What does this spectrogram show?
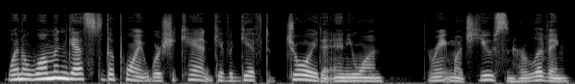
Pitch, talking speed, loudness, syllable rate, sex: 185 Hz, 250 wpm, -18 LUFS, 5.9 syllables/s, female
